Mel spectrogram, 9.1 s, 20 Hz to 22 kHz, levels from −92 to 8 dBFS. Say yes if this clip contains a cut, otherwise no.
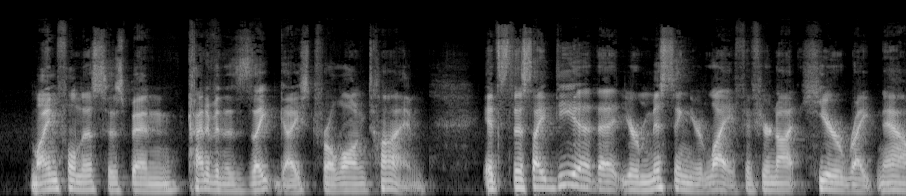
no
